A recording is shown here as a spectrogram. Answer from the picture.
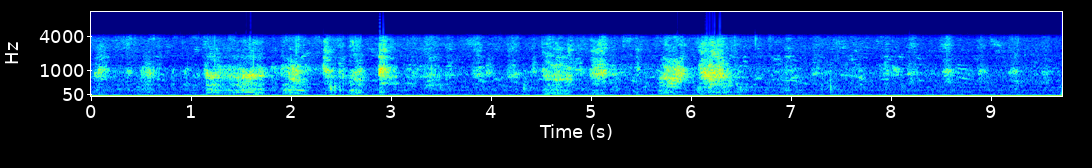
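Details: Rough play between two large dogs, Tara among them: repeated gruff growls and snarling bursts mixed with scuffling, about two or three per second, with a person's voice urging them on.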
